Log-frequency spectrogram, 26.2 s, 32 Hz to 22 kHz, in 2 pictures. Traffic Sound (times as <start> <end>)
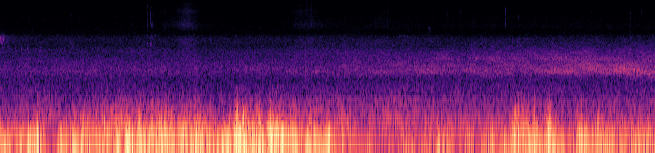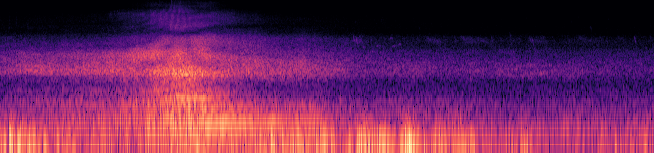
5.6 20.5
